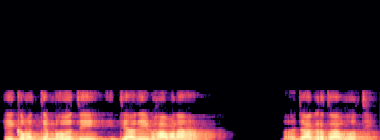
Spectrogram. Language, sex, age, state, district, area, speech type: Sanskrit, male, 45-60, Karnataka, Uttara Kannada, rural, spontaneous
